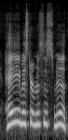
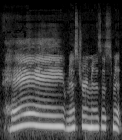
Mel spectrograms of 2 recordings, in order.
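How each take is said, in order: First: It is said with lively, upbeat energy. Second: It is said with flat, dragging low energy.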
